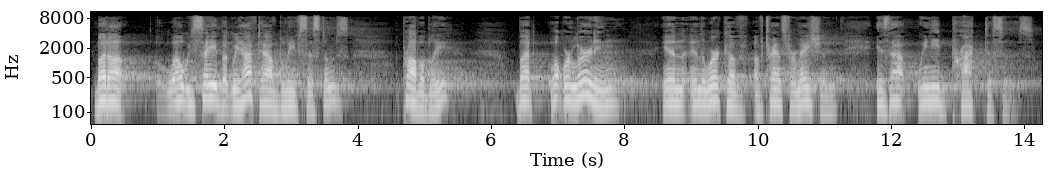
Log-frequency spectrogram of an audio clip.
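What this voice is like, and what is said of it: Slightly hoarse, occasionally cracking voice. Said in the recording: “excuse my voice, I'm at the end of this 2-week period and I'm getting a little hoarse ... So if I crack once in a while”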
